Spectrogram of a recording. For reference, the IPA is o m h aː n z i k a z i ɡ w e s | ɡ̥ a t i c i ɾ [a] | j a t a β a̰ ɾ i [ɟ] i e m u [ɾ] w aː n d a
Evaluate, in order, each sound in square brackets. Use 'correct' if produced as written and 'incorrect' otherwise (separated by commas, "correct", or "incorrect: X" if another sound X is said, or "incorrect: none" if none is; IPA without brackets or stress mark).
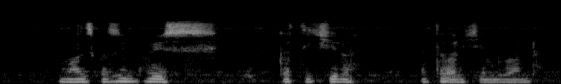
correct, incorrect: c, correct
